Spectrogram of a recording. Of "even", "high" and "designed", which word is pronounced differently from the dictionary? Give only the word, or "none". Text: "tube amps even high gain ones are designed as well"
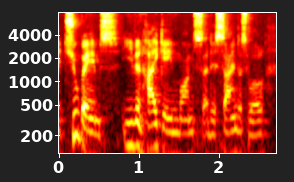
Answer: designed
